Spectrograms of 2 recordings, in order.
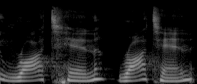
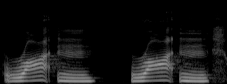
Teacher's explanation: I can say rotten, rotten, and pronounce those Ts, or I can use a glottal stop, which sounds like rotten, rotten, which native speakers often do.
